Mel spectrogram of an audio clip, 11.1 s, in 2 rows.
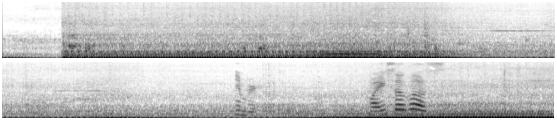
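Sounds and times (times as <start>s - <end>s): engine revving hard: 0.6s - 4.9s, 8.5s - 11.0s.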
